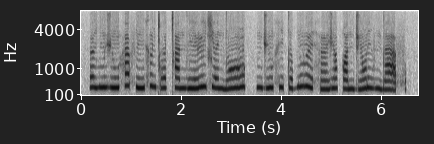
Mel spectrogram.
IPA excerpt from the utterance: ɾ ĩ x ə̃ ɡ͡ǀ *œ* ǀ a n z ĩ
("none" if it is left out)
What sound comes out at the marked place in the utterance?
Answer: œ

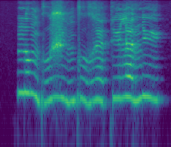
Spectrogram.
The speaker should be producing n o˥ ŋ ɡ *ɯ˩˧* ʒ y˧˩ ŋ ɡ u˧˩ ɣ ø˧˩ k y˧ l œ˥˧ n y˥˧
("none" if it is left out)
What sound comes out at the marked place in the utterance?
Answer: u˩˧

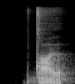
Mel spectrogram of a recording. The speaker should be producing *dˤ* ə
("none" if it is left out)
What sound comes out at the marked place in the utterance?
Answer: dˤ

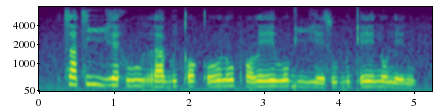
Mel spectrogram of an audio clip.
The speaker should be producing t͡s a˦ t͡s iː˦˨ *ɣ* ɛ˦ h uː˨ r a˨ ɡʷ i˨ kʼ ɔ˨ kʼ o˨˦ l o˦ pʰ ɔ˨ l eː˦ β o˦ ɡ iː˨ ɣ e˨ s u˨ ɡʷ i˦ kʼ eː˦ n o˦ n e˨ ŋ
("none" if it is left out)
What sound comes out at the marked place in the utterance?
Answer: ɣ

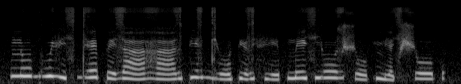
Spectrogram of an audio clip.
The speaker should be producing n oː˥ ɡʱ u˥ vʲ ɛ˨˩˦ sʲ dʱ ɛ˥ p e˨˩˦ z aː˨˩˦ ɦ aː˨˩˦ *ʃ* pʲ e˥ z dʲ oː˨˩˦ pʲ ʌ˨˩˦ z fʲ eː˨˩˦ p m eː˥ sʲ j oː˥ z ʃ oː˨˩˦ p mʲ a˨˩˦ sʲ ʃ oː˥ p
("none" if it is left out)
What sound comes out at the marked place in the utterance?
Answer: z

